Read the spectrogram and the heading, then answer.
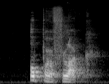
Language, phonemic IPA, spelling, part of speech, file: Dutch, /ˈɔpərvlɑk/, oppervlak, noun, Nl-oppervlak.ogg
- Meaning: surface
